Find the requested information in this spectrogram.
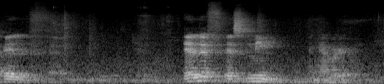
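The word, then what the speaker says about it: אלף: Se pronuncia Elef.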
